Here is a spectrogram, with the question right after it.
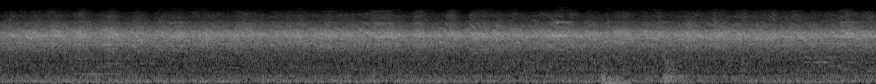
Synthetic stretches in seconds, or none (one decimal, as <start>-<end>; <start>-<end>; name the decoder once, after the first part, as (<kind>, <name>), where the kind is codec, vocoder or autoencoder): none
